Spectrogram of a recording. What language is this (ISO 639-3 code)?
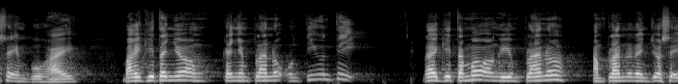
fil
